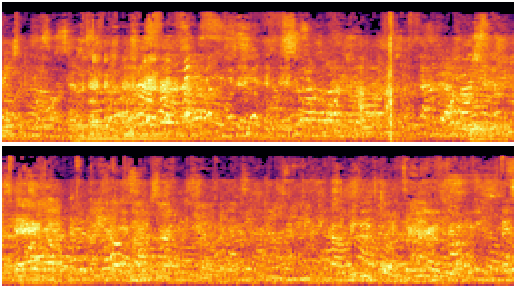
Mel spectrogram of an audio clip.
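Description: Many people talking at once in a large hall: overlapping table conversations with no single voice standing out. A single sharp knock cuts through about four seconds in.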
